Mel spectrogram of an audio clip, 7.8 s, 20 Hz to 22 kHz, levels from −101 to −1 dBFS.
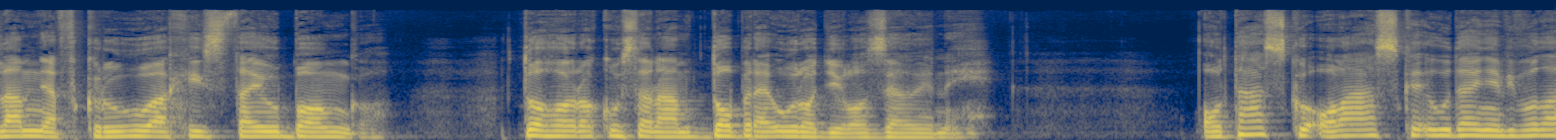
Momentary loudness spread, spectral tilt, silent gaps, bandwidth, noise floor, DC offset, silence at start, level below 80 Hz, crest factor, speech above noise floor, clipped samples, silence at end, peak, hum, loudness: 7 LU; -5.5 dB/octave; none; 16.5 kHz; -62 dBFS; under 0.1%; 0 s; -52 dBFS; 16 dB; 46 dB; under 0.1%; 0 s; -2 dBFS; none; -17 LUFS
